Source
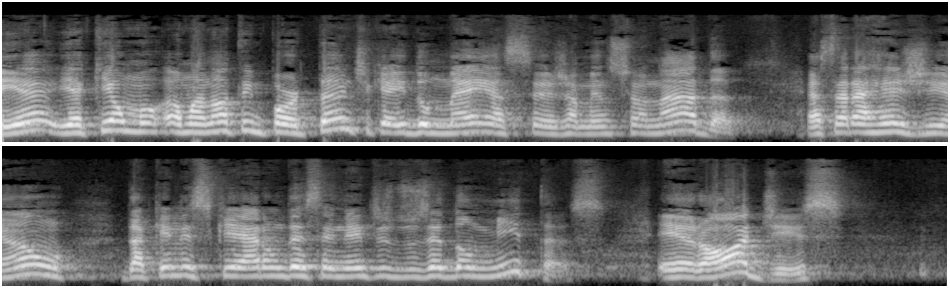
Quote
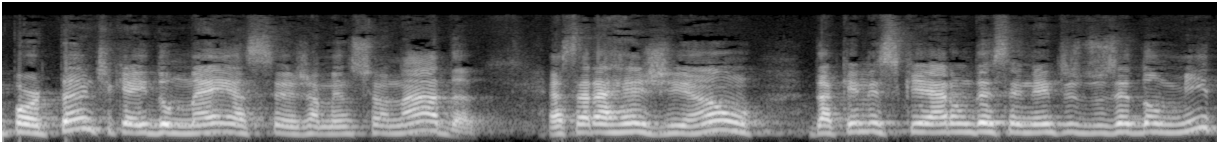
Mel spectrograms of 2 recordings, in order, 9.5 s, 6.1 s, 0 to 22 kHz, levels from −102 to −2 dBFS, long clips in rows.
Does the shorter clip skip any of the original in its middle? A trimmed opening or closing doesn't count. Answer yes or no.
no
